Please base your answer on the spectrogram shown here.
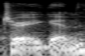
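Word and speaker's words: Drieghan: But everyone in this country, kingdom, place, seems to call it Dregan, so that's why I have to call it that way. But I still maintain that it's not spelled correctly if you want to pronounce it thusly.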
